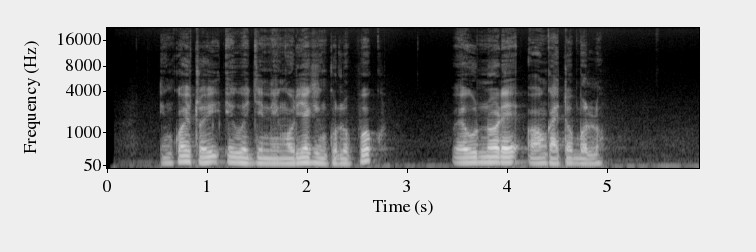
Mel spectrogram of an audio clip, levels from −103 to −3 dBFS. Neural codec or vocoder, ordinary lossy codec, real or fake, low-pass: none; none; real; none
